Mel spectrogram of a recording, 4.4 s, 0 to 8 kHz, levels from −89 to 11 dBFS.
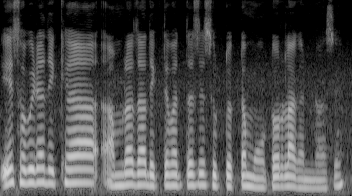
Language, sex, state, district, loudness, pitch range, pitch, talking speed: Bengali, male, Tripura, West Tripura, -15 LUFS, 155-195 Hz, 170 Hz, 165 wpm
